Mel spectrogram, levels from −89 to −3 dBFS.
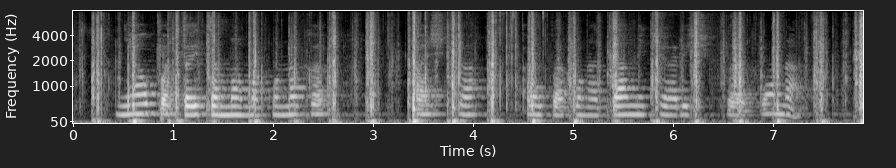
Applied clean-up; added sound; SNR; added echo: none; Run; 2 dB; reverberation time 0.9 s.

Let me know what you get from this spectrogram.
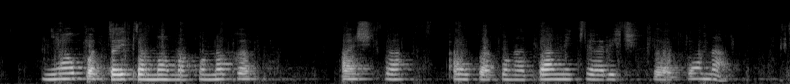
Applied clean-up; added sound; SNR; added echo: neural separator model SepFormer DNS4.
